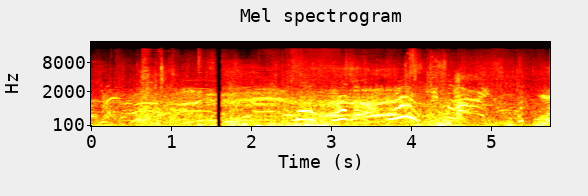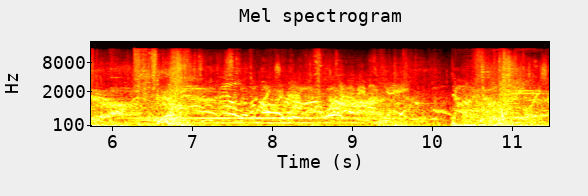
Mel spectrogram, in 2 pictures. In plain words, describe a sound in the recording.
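Blades clash and thud in a close fight.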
